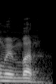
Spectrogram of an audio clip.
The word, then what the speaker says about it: منبر: ہوئی ہے، محراب و ممبر. ممبر کے سپیلنگ کیا ہے؟ من بار، لیکن پڑھا کیا جاتا ہے؟ کیوں؟ کیونکہ نون کے بعد، نون ساکن کے بعد بار ہے.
